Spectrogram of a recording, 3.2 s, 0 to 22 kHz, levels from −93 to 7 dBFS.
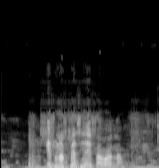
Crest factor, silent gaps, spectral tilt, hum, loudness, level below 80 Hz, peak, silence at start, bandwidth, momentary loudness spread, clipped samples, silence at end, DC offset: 18 dB; none; -4 dB/octave; none; -16 LUFS; -46 dBFS; -2 dBFS; 0.05 s; 7.8 kHz; 17 LU; under 0.1%; 0 s; under 0.1%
